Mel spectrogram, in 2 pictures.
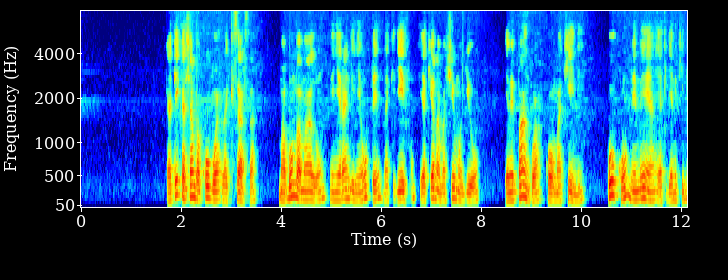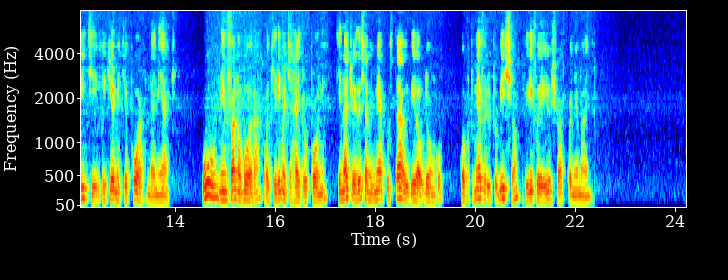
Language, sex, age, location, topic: Swahili, male, 25-35, Dar es Salaam, agriculture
